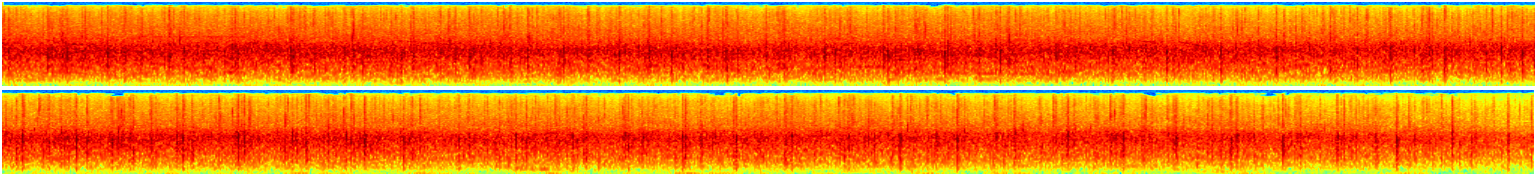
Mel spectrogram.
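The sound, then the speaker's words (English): An audience gives loud, sustained applause for the MC, a police chief called up on stage, with dense, steady clapping that holds at an even level from start to finish. “Big hand for the MC.”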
